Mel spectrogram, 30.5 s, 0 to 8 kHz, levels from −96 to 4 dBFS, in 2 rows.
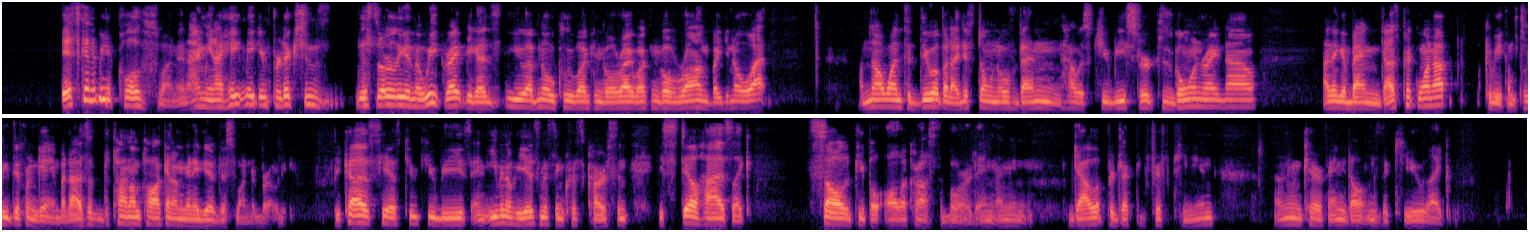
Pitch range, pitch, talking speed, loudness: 110-140 Hz, 120 Hz, 245 wpm, -25 LUFS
